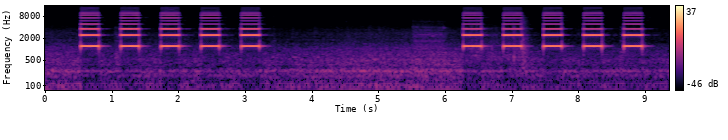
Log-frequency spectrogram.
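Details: Dell laptop giving a repeating five-beep error code at power-on, pointing to a failed CMOS battery.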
